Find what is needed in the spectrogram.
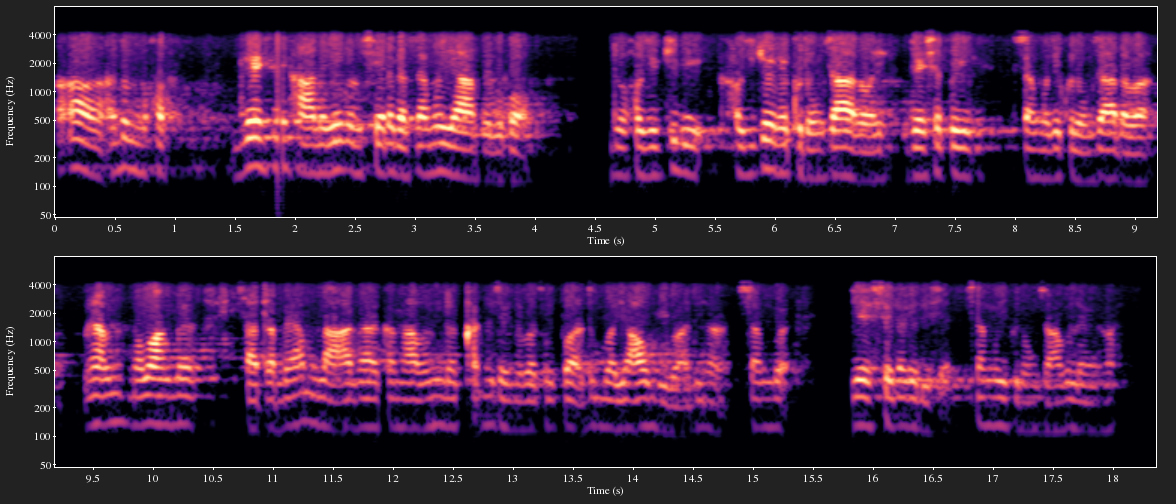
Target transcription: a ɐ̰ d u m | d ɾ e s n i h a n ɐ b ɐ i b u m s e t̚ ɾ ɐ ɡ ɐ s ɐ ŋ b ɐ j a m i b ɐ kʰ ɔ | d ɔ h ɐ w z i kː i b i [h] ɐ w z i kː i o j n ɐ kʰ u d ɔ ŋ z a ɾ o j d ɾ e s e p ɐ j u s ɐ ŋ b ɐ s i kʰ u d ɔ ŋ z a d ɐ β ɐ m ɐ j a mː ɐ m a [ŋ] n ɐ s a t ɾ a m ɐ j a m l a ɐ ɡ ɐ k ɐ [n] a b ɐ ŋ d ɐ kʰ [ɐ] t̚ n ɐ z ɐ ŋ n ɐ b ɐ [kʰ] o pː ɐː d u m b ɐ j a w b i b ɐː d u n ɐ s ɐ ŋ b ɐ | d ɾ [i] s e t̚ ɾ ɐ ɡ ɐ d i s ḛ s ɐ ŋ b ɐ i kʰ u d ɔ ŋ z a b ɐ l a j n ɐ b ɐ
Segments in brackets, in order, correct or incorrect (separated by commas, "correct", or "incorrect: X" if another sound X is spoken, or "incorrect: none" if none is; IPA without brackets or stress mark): correct, correct, incorrect: ŋ, correct, incorrect: tʰ, incorrect: e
